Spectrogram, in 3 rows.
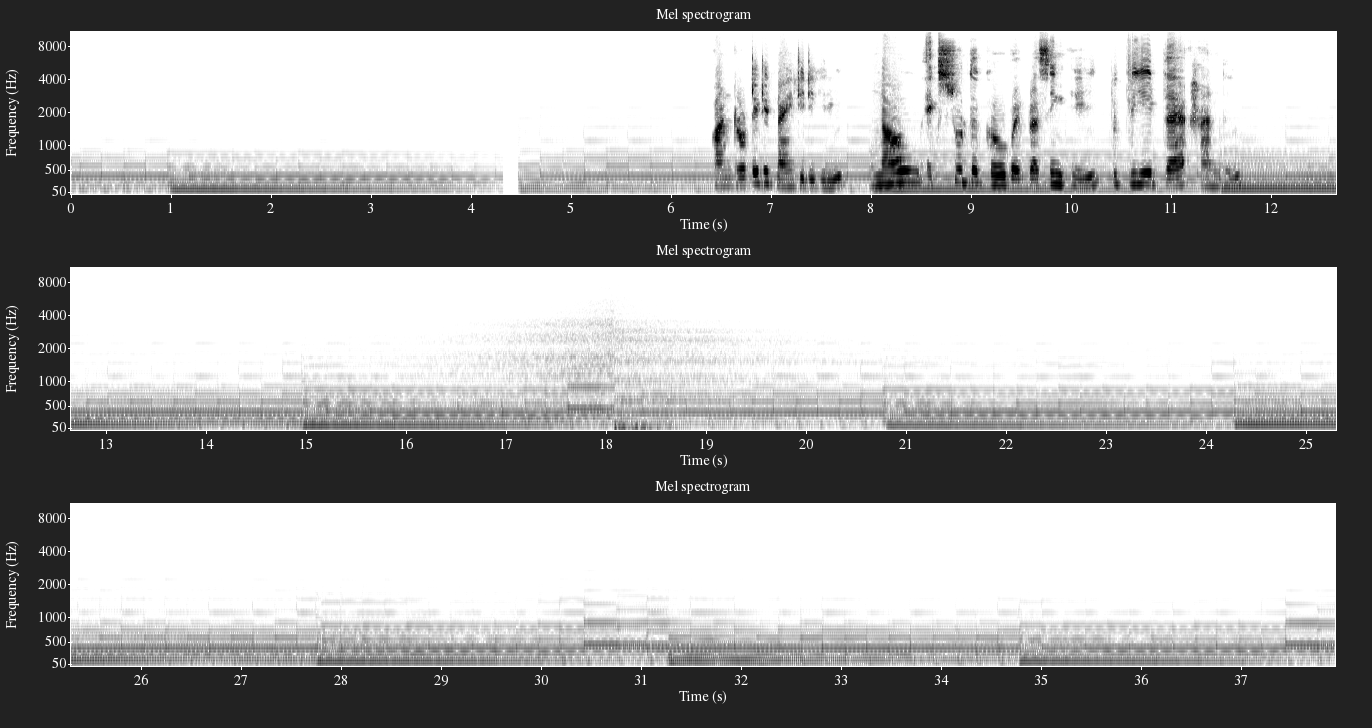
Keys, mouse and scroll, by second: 0.3 click, 1.4 shift+middle click, 3.1 click, 4.3 click, 5.7 r, 7.5 9, 7.7 0, 8.1 click, 8.9 e, 10.2 click, 10.7 click, 11.2 r, 12.1 click, 12.5 click, 13.6-14.7 drag, 14.9 click, 15.5 click, 16.3 click, 17.5 click, 18.5 click, 19.1 click, 19.6-21.2 drag, 21.5 click, 21.9 click, 22.4-23.5 drag, 23.6 click, 24.1-25.6 drag, 26.8 click, 27.6 e, 28.5 click, 28.7 r, 29.5 click, 29.9 middle click, 31.3 click, 31.9 r, 34.3 shift+click, 35.3 r, 37.2 shift+click.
